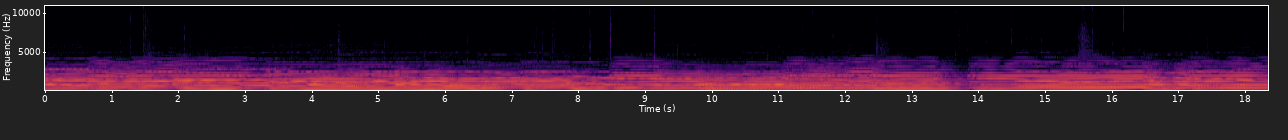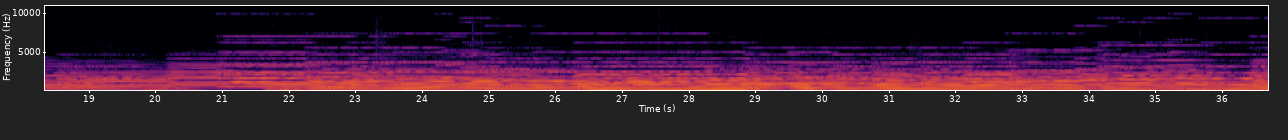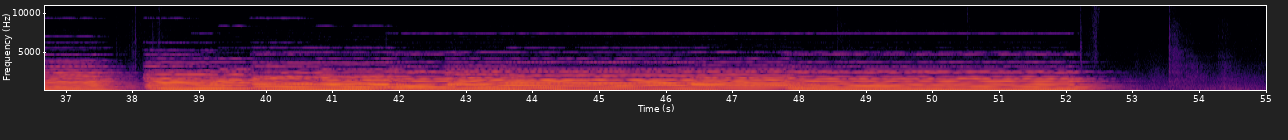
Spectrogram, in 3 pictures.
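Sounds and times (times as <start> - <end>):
church organ playing chords: 0.0 - 53.1.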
